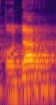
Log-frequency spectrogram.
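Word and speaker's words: قَدَر: Beda kalau qadar, kalau dibacanya da fathah, qadar artinya takdir.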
